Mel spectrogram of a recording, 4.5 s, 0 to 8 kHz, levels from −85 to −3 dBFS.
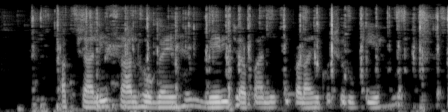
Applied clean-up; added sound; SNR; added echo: classical method log-MMSE.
